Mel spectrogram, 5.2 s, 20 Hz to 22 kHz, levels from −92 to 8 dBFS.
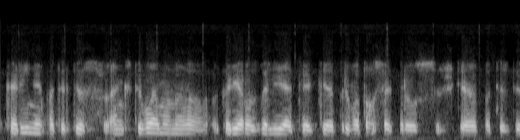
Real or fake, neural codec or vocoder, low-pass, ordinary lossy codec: fake; codec, 44.1 kHz, 7.8 kbps, DAC; 10.8 kHz; Opus, 24 kbps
